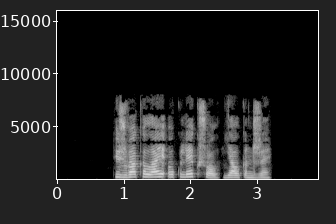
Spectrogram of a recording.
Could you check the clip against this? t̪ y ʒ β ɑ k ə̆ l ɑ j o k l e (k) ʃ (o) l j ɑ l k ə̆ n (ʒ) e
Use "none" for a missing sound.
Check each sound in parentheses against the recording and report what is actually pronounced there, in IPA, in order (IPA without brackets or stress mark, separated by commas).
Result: k, o, ʒ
